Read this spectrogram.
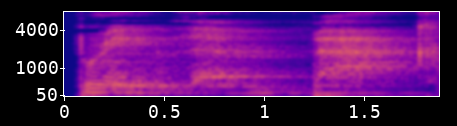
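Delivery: slow, soft, empty voice rising at the end; a drawn-out hollow plea from the grave; hoarse hollow voice. A narrator's reading. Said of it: "hoarse and empty now".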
